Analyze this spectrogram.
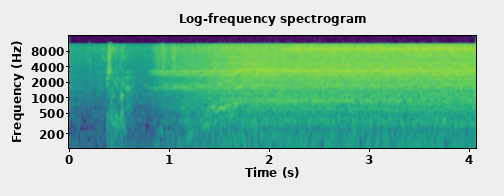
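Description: A lathe motor starts up and runs with a steady whir.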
